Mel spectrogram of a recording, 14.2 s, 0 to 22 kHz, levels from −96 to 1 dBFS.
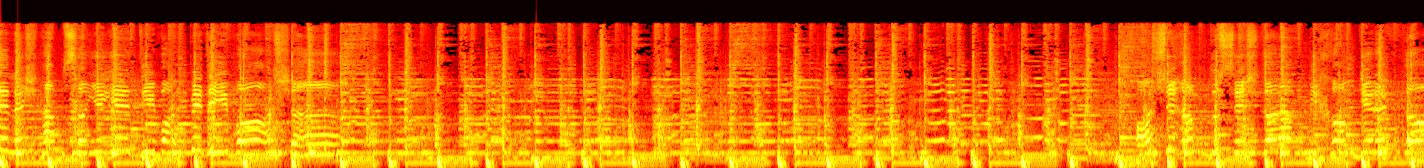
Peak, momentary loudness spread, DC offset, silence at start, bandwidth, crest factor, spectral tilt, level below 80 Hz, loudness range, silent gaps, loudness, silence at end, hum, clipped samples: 0 dBFS; 6 LU; under 0.1%; 0 s; 13.5 kHz; 16 dB; -3.5 dB/octave; -26 dBFS; 4 LU; none; -16 LUFS; 0 s; none; under 0.1%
